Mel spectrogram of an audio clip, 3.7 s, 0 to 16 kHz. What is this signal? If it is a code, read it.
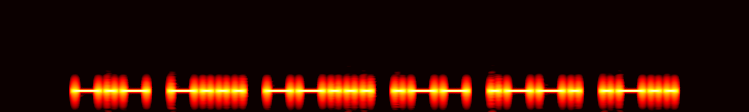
Morse code, heard as a keyed tone, about 30 wpm, 700 Hz. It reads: KB7WPL
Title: USA Call Signs - 6 Characters - Repeated 2x - 30wpm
